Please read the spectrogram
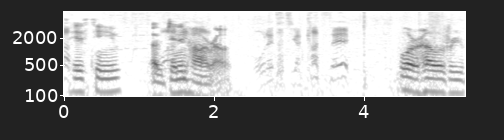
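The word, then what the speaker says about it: Hwoarang: My team, Ken and Ryu, versus his team of Jin and Harong. Or however you pronounce that. It's Harong! I don't care what anyone says! Harong is way better than Harang. Harang sounds ignorant as hell.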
